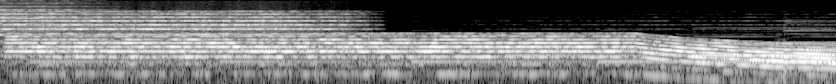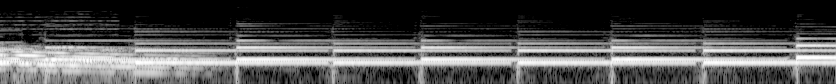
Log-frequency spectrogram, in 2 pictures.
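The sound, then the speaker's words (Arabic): An eerie, loud electronic bell tone like a school break bell, layered with overlapping harmonics; its pitch slides down partway through, then holds as a steady drone marked by regular clicking pulses. “جرس بيدق تقريبا كل ربع ساعة، جرس زي جرس الفسحة في المدارس، بس صوته كان مختلف متداخل”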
